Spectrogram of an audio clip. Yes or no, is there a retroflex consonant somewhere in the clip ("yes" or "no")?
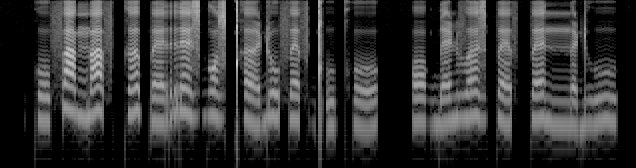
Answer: yes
